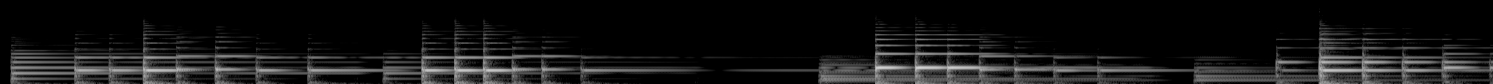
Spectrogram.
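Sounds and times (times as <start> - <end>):
Pianoteq baby grand piano: 0.1 - 14.9.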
